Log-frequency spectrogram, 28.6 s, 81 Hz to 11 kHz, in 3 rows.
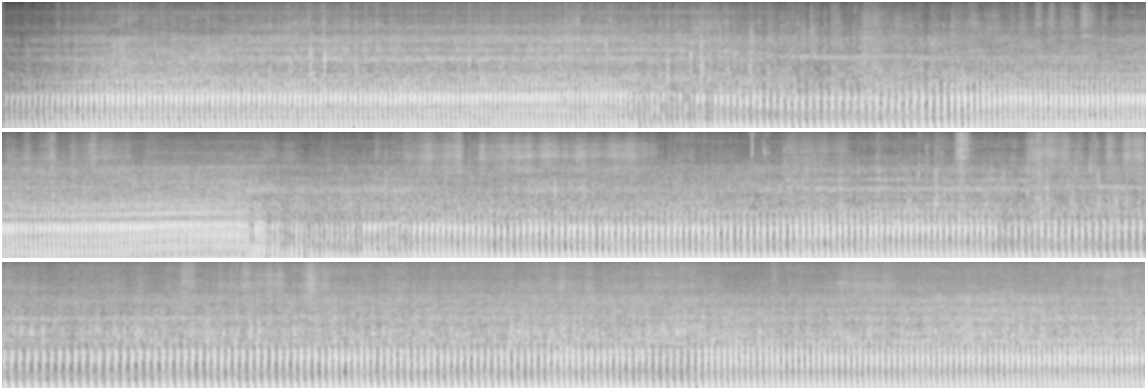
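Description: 1997 Honda XR650L's single-cylinder four-stroke engine running as the bike is ridden, with a steady note that sags and then climbs back up between about five and twelve seconds in.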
